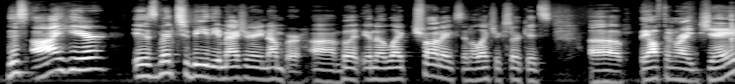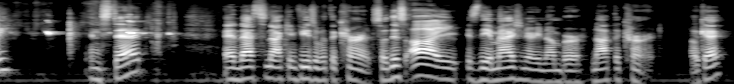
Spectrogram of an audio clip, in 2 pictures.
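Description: A man's voice: medium pitch, normal speed, fairly bright tone, lightly acted. An American man in his thirties playing a blunt, earnest graduate teaching assistant instructing a class in a casual, plain-spoken way. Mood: instructive. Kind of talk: classroom instruction, acted dramatization. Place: classroom lab, indoors.

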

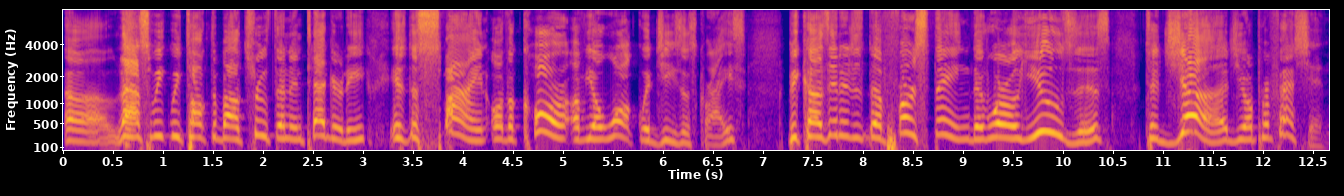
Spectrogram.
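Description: A man's voice: sits high, lively intonation, slow, vocal fry, no echo. A man preaching a sermon as a pastor, emphatic and folksy, repeating key phrases for stress and slipping into colloquial asides. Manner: colloquial, folksy asides between scripture points.

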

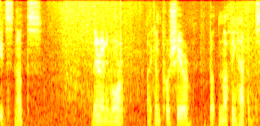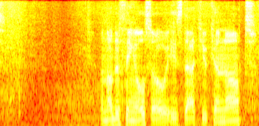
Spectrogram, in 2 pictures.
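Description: A middle-aged Norwegian man whose first language is Norwegian, speaking English with a Norwegian accent, explaining car features in a plain, slightly wry way from inside a moving car. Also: fairly low pitch. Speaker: car owner demonstrating features. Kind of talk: casual spoken walkthrough. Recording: loud road and car noise.

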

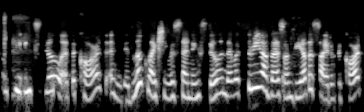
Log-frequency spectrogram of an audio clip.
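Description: A woman's voice: on the high side, animated, quick pace, no room sound. A woman from Singapore in her thirties introducing herself on a video call, telling stories about her sporting life with a self-deprecating touch. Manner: warm self-deprecating storytelling with light laughs. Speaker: course co-founder. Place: indoor room, video call. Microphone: laptop or webcam mic on video call. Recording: dull dry video call audio.

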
